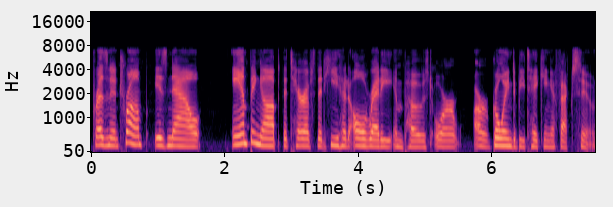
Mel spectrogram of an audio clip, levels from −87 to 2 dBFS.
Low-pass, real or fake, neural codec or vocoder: 7.2 kHz; real; none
